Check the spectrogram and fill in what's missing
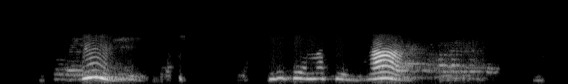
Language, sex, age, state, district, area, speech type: Hindi, female, 30-45, Bihar, Madhepura, rural, conversation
